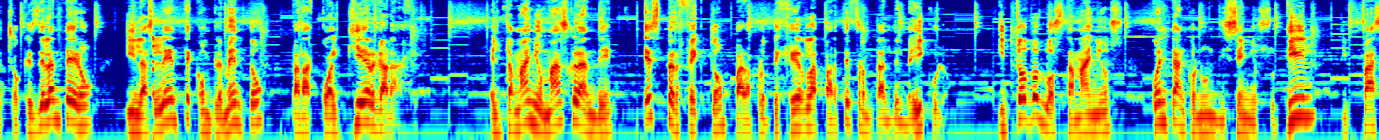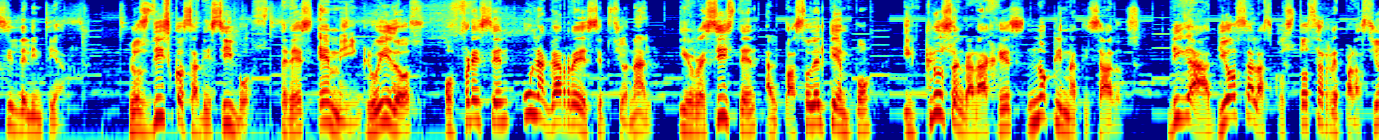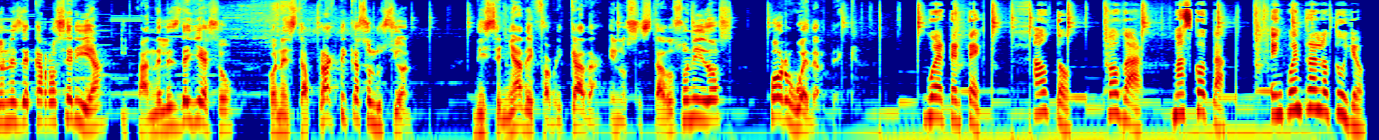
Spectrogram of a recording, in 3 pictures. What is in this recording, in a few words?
Garage Wall Protector Spanish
